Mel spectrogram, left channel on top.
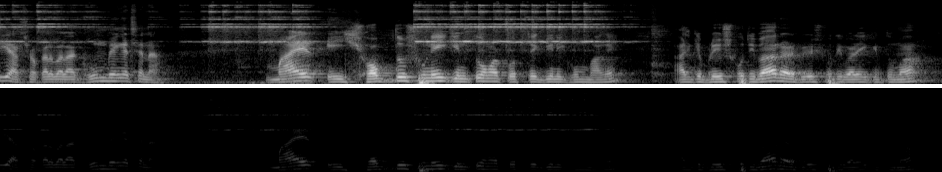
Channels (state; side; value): quieter; right; 39.8 dB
